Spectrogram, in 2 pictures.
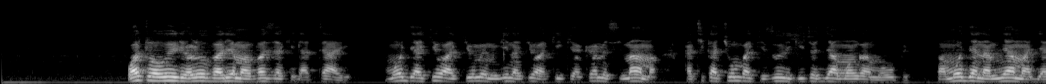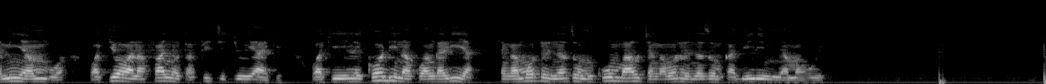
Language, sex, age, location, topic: Swahili, male, 18-24, Dar es Salaam, agriculture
